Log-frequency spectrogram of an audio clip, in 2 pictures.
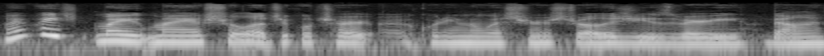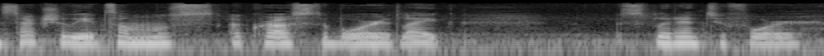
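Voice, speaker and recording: Southern california woman, spanish first language, super gravelly fry, talks slow and thinks out loud, flat-ish delivery, bit of hiss behind. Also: medium pitch. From Mexican-American. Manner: slow, reflective, with pauses and fillers. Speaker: podcast host, therapist. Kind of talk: unscripted personal monologue.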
